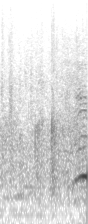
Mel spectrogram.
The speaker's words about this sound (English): Thank God. Can we just give the Lord a hand clap of praise tonight?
